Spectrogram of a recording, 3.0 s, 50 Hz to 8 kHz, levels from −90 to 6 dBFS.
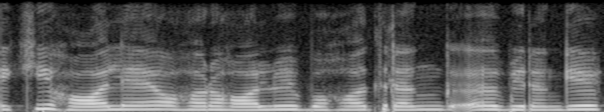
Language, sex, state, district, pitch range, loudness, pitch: Hindi, female, Uttar Pradesh, Hamirpur, 240-260 Hz, -15 LUFS, 245 Hz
